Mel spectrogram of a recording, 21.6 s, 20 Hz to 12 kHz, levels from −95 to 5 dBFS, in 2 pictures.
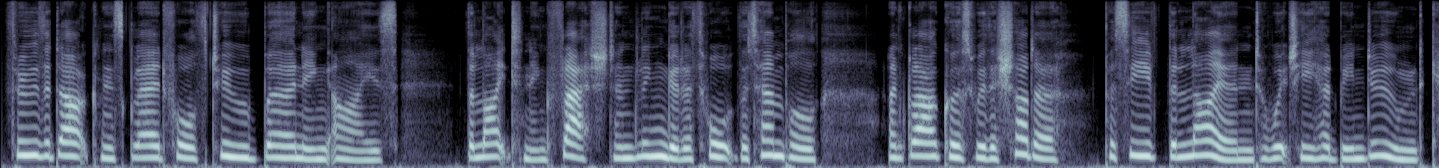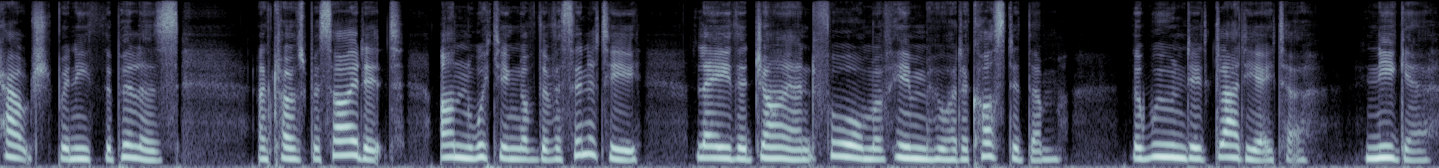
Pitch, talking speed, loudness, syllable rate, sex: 225 Hz, 145 wpm, -17 LUFS, 4.9 syllables/s, female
